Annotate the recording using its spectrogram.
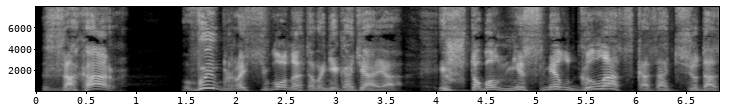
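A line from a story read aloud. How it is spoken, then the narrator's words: Shouting. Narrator (Russian): закричал Обломов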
